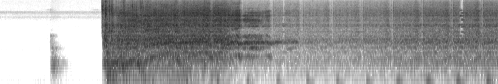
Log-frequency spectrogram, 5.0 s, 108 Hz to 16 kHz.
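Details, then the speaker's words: 1976 Vermeer LS200 log splitter, Kohler K301 12hp cast-iron single, with starting fluid but no choke: starter cranks steadily about two turns a second, never catches, not even a pop; ignition suspected, checking ignition power next. "oh and I didn't even have it on choke which probably isn't good not even a pop okay I guess we start by checking for ignition power then"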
